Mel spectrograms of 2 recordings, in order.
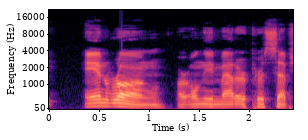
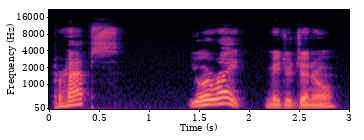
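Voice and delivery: high, lilting patronizing tone; 5 semitones higher than usual. Acted. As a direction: talk down to him sweetly. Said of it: "patronizing the man".

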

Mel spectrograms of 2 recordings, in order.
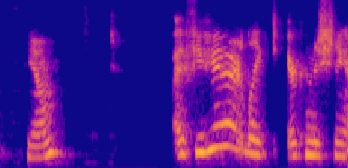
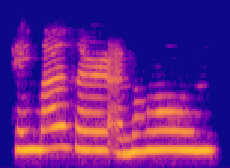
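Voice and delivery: loud, higher call through the house; calling out home; 7 semitones higher, 8 dB louder, much slower than usual. A narrator's reading. Girl calling to her mother on arriving home, loud call. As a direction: announce yourself coming in the door.

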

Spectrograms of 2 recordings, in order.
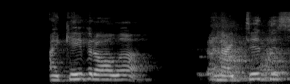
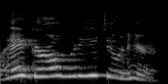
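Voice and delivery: imitating a hooker's greeting, much higher; mock hooker voice; 8 semitones higher than usual. Inmate greeting a newcomer in jail, high mock voice. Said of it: "I got to hear these hookers go".

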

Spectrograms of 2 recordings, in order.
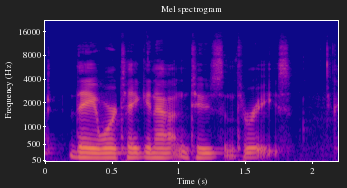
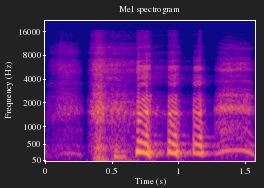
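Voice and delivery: bright, higher burst of real laughter; laughing; 11 semitones higher, 5 dB louder than usual. Real, not acted. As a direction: laugh at your own joke. Laughs at his own story.

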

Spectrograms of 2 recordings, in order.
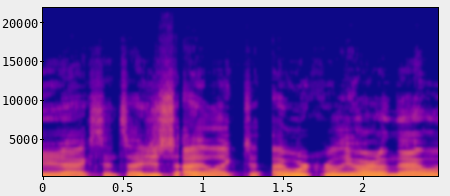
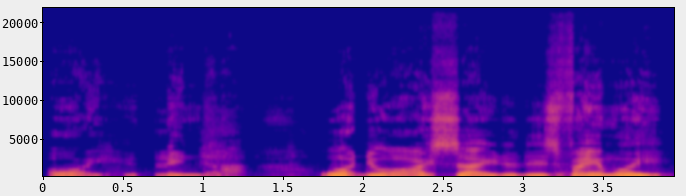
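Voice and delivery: Arthur; 2 semitones lower than usual. Acted. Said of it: "Arthur, uh, and you have to go tell".

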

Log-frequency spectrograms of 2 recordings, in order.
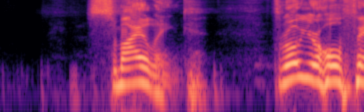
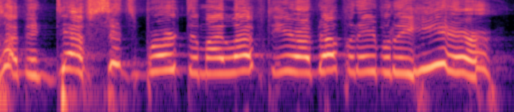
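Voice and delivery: high, slow, disbelieving cry; astonished outcry; 10 semitones higher than usual. Retold or imitated. Man deaf since birth in his left ear, acted high astonishment. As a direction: imitate a man overwhelmed by his healing.

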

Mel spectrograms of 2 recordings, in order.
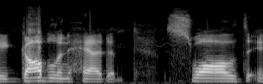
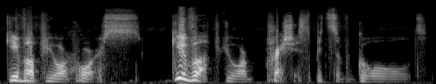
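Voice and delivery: a hint of a threatening goblin. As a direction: demand surrender like a goblin leader. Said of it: "He stops and says, in Hobgoblin".

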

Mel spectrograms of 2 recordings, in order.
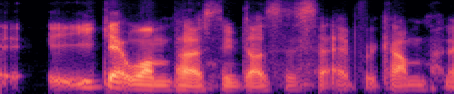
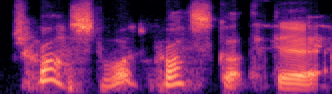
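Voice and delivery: much higher, disbelieving "trust?"; incredulous; 12 semitones higher than usual. Real, not acted. Ranting about formal emails, high and incredulous. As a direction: scoff at the word in disbelief.

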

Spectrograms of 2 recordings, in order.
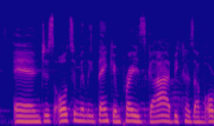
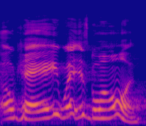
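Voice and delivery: confused; 7 semitones higher, 6 dB louder than usual. Retold or imitated. Retold shock at age six.

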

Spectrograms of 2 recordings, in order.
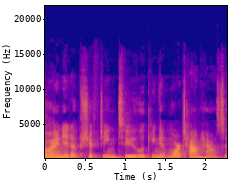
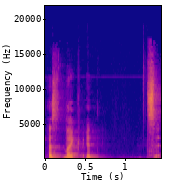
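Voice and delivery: halting, slow restarts; stuttering; much slower than usual. Real, not acted. Host tripping over how much it gained in value, stuttering. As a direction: stumble slowly over the words. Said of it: "Sorry, I'm stuttering".

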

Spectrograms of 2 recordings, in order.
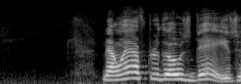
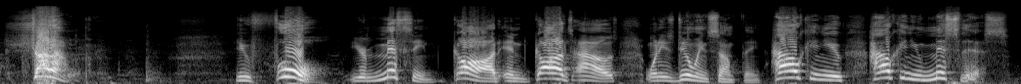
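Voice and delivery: loud, sharp rebuke; scolding angel; 4 dB louder, slower than usual. Acted. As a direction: tell him off hard. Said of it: "And the angel's like".

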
